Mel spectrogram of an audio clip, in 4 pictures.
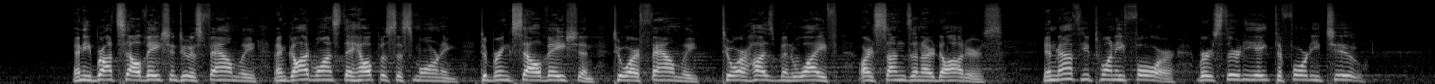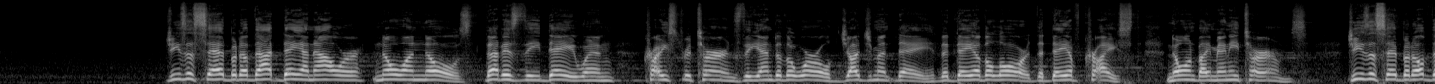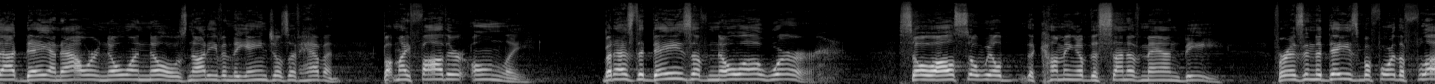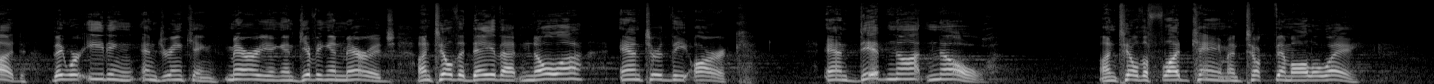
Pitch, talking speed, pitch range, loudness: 205 Hz, 160 wpm, 190-220 Hz, -21 LUFS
